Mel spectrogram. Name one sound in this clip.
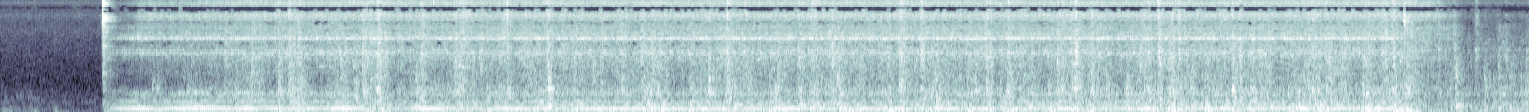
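Laundry tumbles and thumps inside a spinning washing machine drum.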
